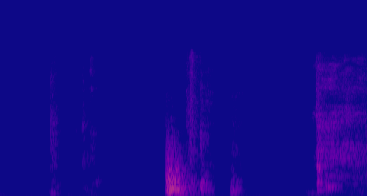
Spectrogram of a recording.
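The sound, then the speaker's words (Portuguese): A door is handled and pulled shut: a few light rattles, then a solid thud, followed by a brief knock and a longer scraping rush of noise at the end. “Fechei a porta aqui pra só para conseguir é, finalizar aqui a minha linha de raciocínio.”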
